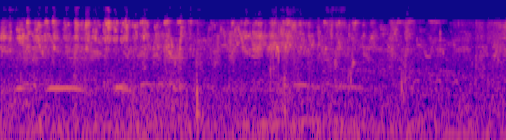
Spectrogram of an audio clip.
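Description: Birds chirping faintly, with a few short soft calls in the first second or so and a single light click about two seconds in.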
